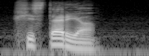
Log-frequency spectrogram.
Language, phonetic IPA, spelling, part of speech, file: Polish, [xʲiˈstɛrʲja], histeria, noun, Pl-histeria.ogg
